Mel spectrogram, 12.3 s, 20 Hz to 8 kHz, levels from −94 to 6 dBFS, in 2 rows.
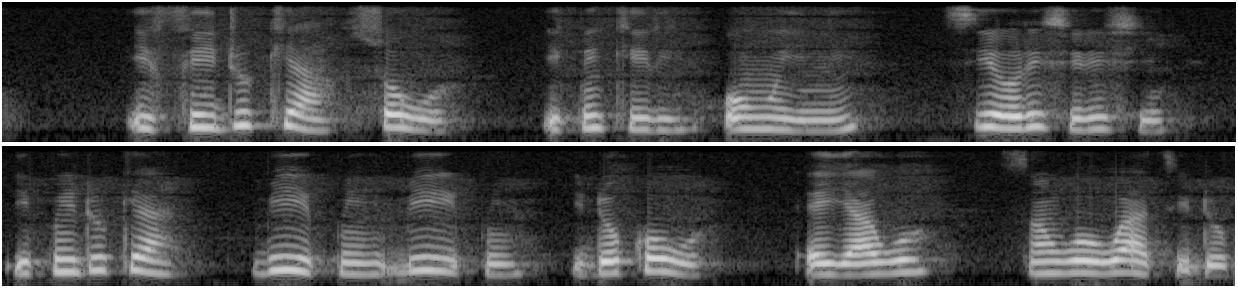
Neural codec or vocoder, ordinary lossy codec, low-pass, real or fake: none; none; 7.2 kHz; real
